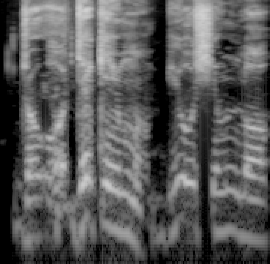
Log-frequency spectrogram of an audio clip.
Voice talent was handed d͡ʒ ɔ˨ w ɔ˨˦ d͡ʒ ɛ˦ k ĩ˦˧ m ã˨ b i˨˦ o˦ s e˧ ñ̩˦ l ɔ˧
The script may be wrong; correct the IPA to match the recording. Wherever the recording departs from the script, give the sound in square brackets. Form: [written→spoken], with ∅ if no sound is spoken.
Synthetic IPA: d͡ʒ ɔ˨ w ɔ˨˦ d͡ʒ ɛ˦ k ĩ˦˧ m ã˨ b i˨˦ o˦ [s→ʃ] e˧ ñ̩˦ l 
